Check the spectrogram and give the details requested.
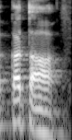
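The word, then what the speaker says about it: قطعہ: Lecture شروع کرتے ہیں۔ قطع، کتا پڑھنا غلط ہے، کتا پڑھنا غلط ہے، قطع درست تلفظ کیا ہوگا؟ قطع۔ بغیر مطلع کے دو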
